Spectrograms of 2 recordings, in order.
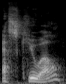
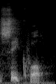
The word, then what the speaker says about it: SQL: You know, some of you folks call it SQL, some of you call it SQL.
